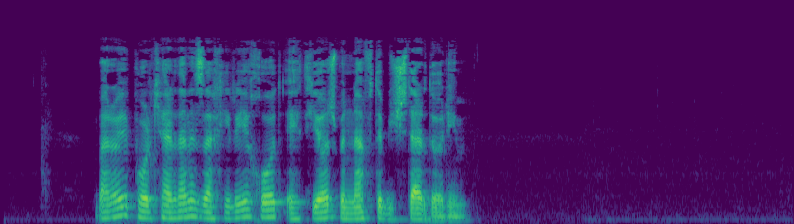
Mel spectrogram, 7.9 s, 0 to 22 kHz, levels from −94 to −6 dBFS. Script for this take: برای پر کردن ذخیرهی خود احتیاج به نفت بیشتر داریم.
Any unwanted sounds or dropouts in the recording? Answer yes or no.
no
